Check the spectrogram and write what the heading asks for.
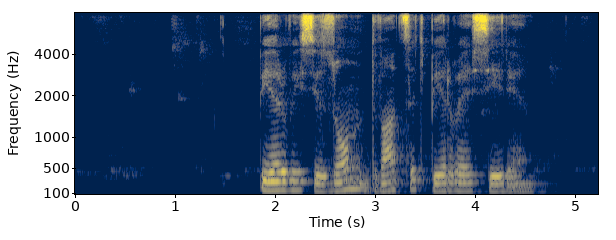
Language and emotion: Russian, neutral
